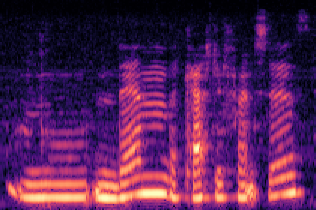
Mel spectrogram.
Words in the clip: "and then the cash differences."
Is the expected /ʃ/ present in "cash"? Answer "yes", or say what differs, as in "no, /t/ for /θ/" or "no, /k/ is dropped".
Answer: no, /s/ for /ʃ/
